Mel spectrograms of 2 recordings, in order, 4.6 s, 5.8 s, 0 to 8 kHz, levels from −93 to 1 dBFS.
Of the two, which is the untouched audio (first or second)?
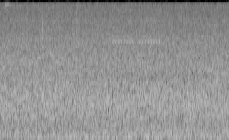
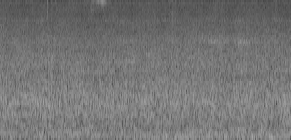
first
